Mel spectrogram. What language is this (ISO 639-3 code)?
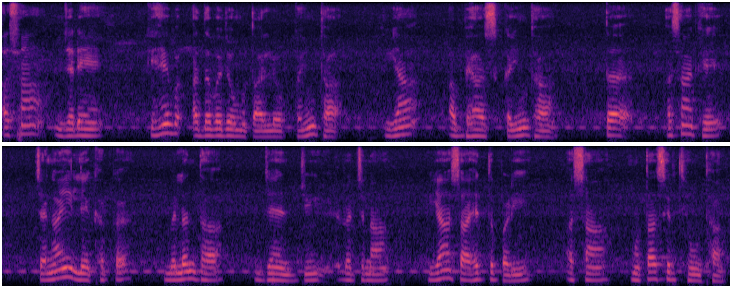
snd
